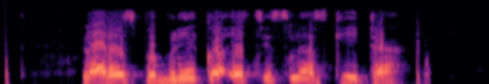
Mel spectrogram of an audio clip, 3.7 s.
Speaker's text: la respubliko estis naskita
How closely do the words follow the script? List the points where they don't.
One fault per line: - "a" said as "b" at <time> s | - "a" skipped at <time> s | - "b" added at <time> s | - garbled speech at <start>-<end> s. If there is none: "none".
none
